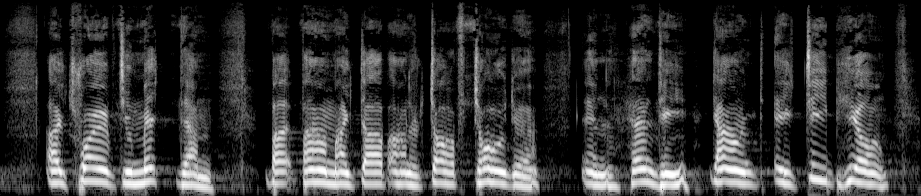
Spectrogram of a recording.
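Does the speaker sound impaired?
Yes: deafness; deaf since childhood, educated in oral program, discouraged from sign language, later learned sign; comfortable speaking and using own voice.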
